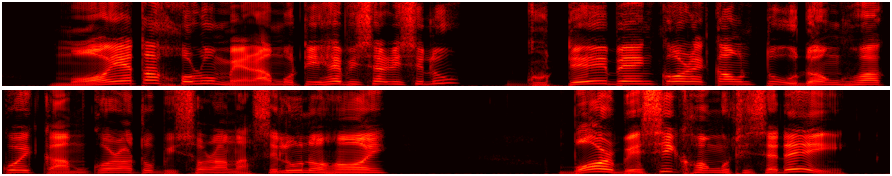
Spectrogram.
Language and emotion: Assamese, angry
